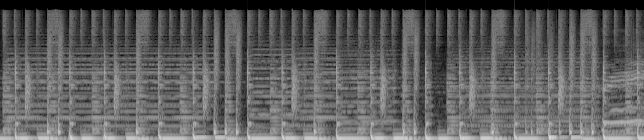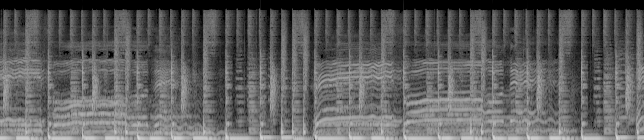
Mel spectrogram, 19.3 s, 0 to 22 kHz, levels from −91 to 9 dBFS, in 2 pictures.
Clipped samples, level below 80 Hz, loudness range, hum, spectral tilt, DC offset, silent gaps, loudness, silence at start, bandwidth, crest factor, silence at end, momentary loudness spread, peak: under 0.1%; -18 dBFS; 1 LU; none; -4.5 dB/octave; under 0.1%; none; -19 LUFS; 0 s; 17 kHz; 16 dB; 0 s; 3 LU; 0 dBFS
